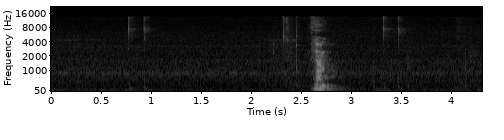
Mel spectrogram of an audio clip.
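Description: A few faint computer-mouse clicks: a pair about a second in, one more just past two seconds, and another pair near the end.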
